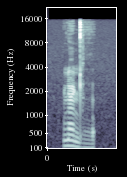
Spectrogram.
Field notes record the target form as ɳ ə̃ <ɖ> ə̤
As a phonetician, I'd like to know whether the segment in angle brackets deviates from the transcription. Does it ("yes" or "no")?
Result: no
